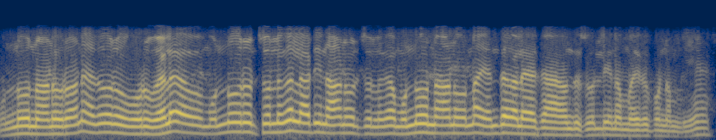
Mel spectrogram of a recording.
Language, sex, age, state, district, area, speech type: Tamil, male, 60+, Tamil Nadu, Pudukkottai, rural, conversation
